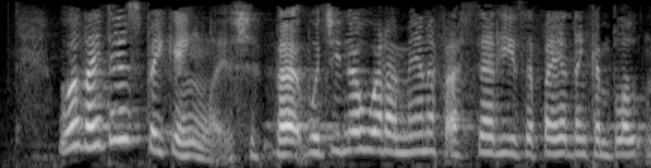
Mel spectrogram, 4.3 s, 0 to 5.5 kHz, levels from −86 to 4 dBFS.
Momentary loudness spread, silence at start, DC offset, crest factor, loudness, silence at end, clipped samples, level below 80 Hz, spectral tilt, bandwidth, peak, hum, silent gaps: 8 LU; 0.2 s; under 0.1%; 20 dB; -23 LUFS; 0 s; under 0.1%; -66 dBFS; -5.5 dB/octave; 5.4 kHz; -4 dBFS; none; none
